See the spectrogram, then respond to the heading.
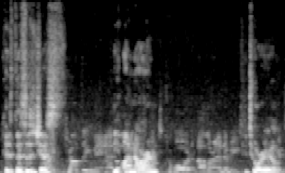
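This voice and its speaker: A man's voice: on the high side, very animated, unhurried, a crowd in the background. A man in casual gaming commentary, explaining things to friends in an enthusiastic, informal, slangy way. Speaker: host explaining the game to friends.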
